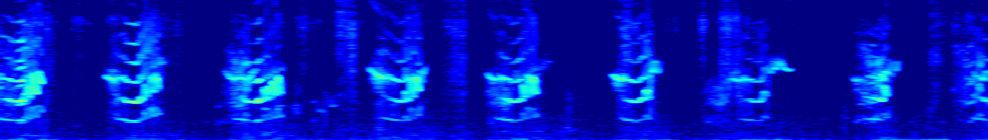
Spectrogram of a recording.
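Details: Yellow-tailed bulbul feeding nestlings a big spider; a steady series of high, harsh squeaky notes, each a double-banded chirp, repeated about every half second with short gaps between.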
